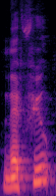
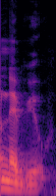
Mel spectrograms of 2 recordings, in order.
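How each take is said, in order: First: The middle consonant is an f sound. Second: The middle consonant is a v sound. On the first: "इसके दो उच्चारण होते हैं" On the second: "इसके दो उच्चारण होते हैं"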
